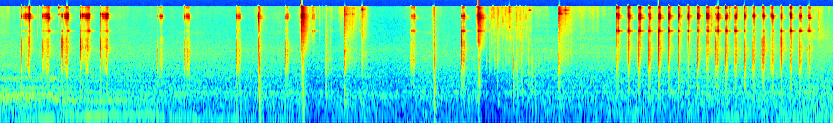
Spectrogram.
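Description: A stone tool taps and clicks sharply against the edge of a glassy rock.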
